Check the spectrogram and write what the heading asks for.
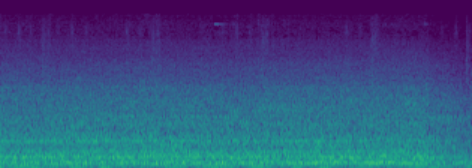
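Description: Railway station ambience: a steady rumble and low hum from passenger trains standing at the platforms.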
